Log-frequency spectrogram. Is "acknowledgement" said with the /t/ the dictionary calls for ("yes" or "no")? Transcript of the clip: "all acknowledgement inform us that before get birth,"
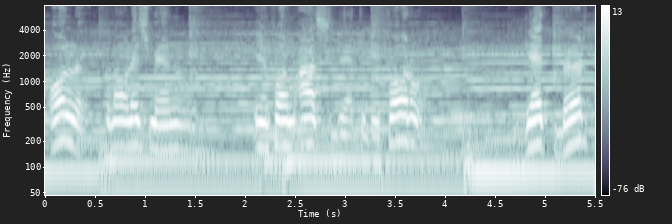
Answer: no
